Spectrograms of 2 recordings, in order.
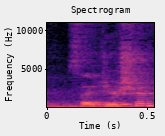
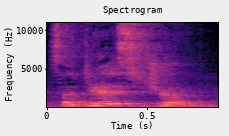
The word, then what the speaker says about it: suggestion: वैसे ये सजेशन नहीं है, ये है सजेशन। जब भी लास्ट में किसी वर्ड के TION होता है अंत में, तो उससे पहले S होता है, तो उसको हम शन ना पढ़ के चन पढ़ते हैं।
